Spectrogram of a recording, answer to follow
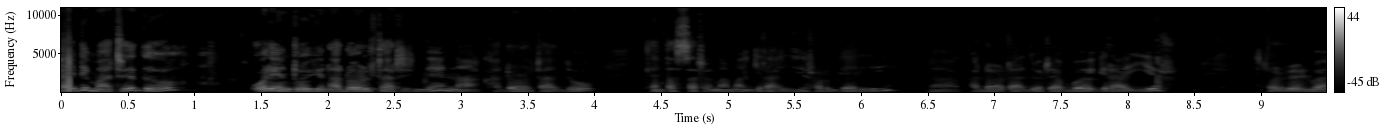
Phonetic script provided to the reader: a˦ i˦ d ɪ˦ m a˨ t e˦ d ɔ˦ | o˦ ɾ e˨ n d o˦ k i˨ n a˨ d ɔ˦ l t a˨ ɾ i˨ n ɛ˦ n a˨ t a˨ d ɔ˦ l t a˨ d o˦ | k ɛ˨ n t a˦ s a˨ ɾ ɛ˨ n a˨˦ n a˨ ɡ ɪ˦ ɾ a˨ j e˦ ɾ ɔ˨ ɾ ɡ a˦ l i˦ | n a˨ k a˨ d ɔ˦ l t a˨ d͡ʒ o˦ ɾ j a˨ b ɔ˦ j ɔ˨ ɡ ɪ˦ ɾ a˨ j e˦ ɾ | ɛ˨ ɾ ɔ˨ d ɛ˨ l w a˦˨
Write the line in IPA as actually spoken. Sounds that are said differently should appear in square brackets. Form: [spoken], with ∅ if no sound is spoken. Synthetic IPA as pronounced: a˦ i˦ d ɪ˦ m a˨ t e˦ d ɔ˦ | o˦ ɾ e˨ n d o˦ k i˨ n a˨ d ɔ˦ l t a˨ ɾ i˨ n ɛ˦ n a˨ [k] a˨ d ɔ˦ l t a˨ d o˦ | k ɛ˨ n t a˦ s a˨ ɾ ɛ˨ n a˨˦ n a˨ ɡ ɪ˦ ɾ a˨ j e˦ ɾ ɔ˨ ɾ ɡ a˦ l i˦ | n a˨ k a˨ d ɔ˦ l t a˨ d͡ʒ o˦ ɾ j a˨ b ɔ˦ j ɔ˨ ɡ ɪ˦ ɾ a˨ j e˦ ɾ | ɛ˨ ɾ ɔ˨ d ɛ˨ l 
